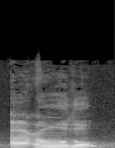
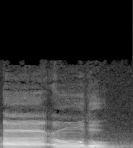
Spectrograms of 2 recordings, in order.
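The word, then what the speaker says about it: أعوذ: Contoh, a'udhu sering dibaca a'udzu.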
